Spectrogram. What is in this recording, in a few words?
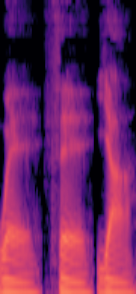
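"wetheya", concatenated syllables; Affixing experiment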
